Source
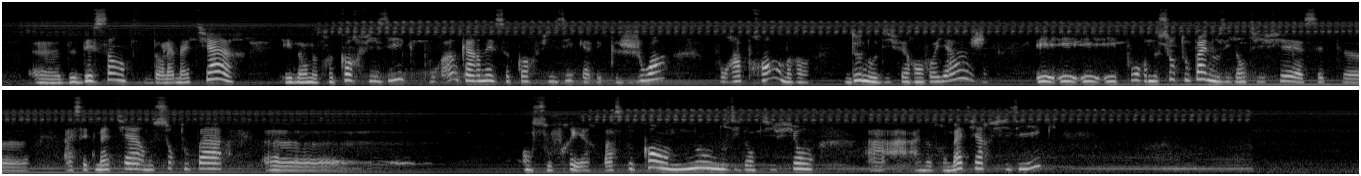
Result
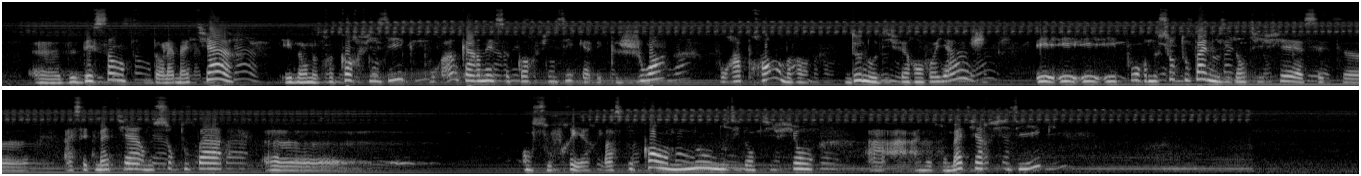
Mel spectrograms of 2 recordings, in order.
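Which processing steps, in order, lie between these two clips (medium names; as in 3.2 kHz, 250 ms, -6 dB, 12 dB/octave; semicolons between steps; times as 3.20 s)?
overload inside the chain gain 15 dB; echo from a far wall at 46 m, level -18 dB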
